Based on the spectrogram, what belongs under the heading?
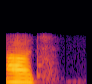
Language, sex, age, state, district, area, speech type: Maithili, female, 60+, Bihar, Araria, rural, conversation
